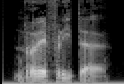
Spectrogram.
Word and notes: refrito: espagnol

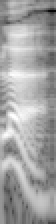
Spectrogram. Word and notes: blur: anglais

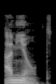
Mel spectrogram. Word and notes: amiante: francais

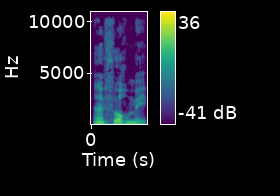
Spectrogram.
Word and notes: informer: francais

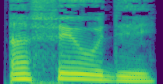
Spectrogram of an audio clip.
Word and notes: inféoder: francais

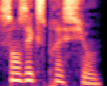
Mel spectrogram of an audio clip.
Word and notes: sans expression: francais

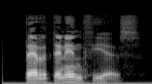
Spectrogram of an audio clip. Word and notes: pertenencias: espagnol

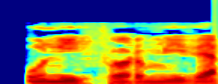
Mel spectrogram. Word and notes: uniformidad: espagnol

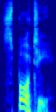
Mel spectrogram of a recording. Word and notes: sporty: anglais

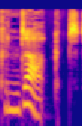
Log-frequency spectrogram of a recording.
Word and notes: conduct: anglais

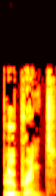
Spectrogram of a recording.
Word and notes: blueprint: anglais

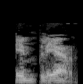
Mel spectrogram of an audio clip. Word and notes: emplear: espagnol

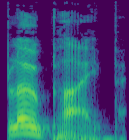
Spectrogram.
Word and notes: blowpipe: anglais

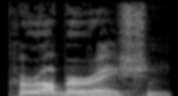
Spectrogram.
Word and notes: corroboration: anglais

